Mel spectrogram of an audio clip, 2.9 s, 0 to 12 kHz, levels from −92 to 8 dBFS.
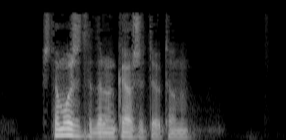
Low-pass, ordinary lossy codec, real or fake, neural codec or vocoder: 10.8 kHz; MP3, 32 kbps; fake; codec, 16 kHz in and 24 kHz out, 0.9 kbps, LongCat-Audio-Codec, four codebook decoder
